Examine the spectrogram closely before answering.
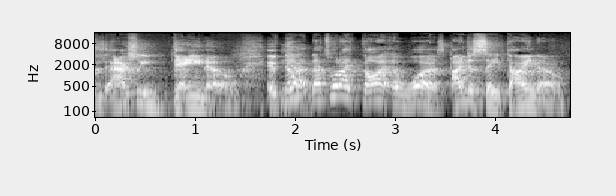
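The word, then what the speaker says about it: Deino: oh wait so exactly as I said your pronunciative Dino is weird but apparently the way it's pronounced is actually Dano no that's what I would I say Dino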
